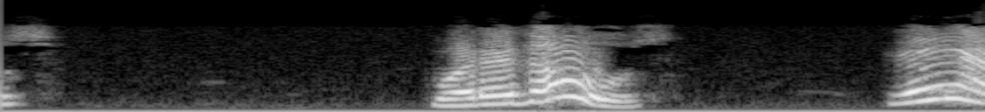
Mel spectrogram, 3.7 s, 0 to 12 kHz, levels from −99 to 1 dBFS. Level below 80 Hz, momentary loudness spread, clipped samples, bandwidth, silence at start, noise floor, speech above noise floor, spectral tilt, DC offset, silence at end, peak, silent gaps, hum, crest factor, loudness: -56 dBFS; 18 LU; under 0.1%; 5.6 kHz; 0 s; -58 dBFS; 47 dB; -8.5 dB/octave; 2%; 0 s; 0 dBFS; none; none; 14 dB; -11 LUFS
